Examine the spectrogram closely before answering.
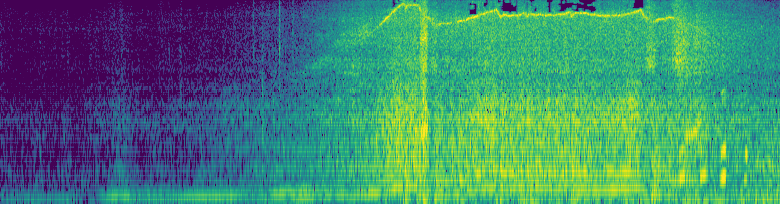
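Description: A car engine roars, rising in pitch as it accelerates hard.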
